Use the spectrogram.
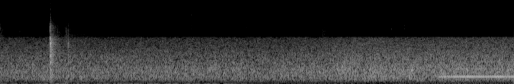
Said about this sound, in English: I'm right near Wheeler Creek, Phil, and you can hear the running water, the running, I'm sitting next to Wheeler Creek, Phil.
